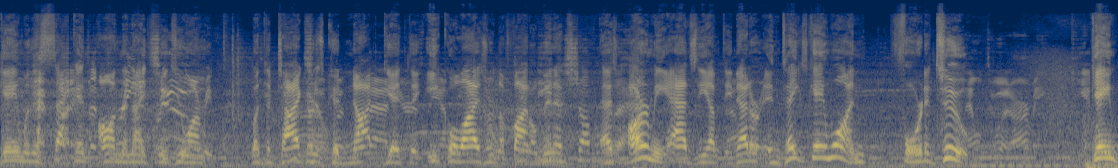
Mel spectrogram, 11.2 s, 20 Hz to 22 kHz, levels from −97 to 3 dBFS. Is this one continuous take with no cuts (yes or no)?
no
